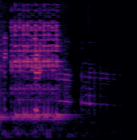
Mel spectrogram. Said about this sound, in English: What the hell is that? Is that your ringtone? What kind of ringtone is that? So unpleasant. Rude awakening.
